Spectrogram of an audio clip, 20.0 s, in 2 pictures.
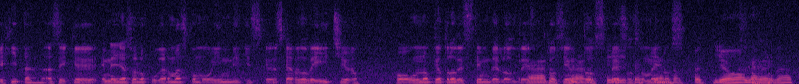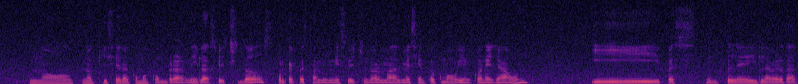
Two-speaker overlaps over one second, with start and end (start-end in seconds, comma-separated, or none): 6.6-8.5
